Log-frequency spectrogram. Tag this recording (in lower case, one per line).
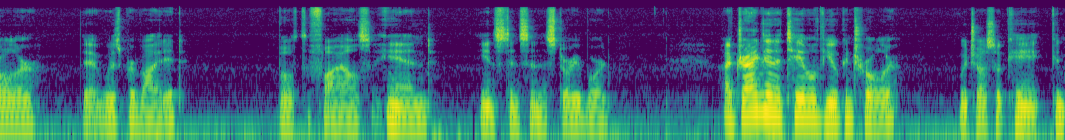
speech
